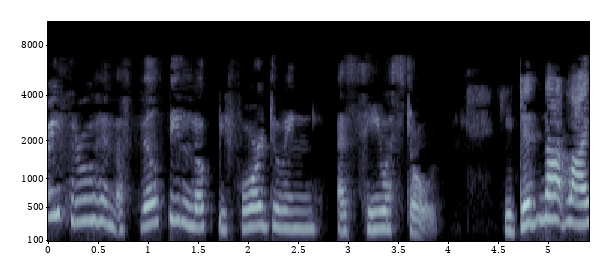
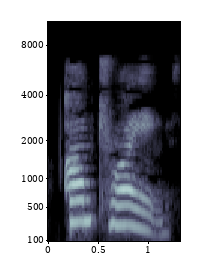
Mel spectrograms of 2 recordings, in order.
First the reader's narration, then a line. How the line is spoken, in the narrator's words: said Harry angrily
